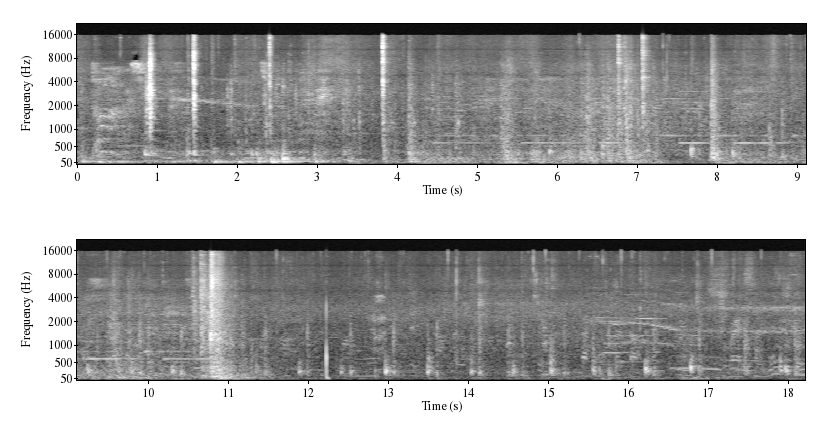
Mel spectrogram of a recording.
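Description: Inside a moving commuter train carriage: the train's rumble and rattle, with knocks and rubbing from a handheld phone. Midway comes a short beeping tone repeated for several seconds, and a loud knock follows about eleven seconds in.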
